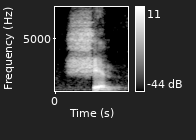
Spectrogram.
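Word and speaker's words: ש: is re re Street Shin Shin it's just like an English sh sh sha and our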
